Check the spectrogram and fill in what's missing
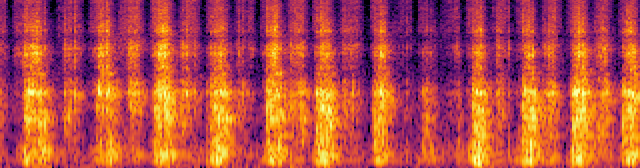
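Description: A wooden stylus tip scratches away the black coating around a squirrel motif on a flat, black, wax-coated scratch-art paper card lying on a table. About fourteen quick, dry, raspy strokes come at roughly three per second, each a bright, papery scrape with little low end. Each stroke ends abruptly without ringing.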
